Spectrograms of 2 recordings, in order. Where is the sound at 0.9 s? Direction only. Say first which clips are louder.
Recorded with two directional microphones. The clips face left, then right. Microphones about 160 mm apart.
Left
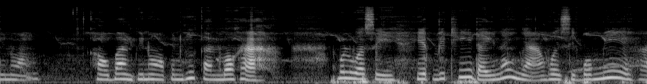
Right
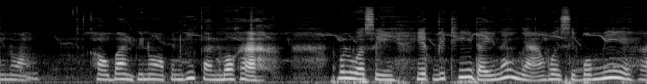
Right 2 dB; 5° right (ahead or behind).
